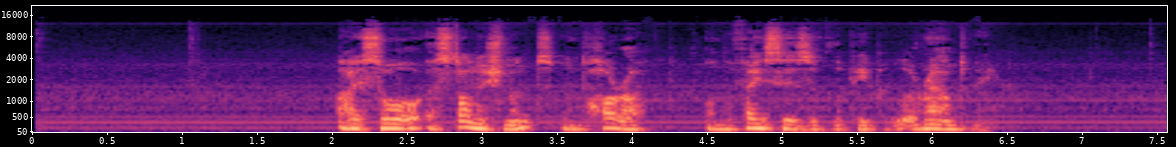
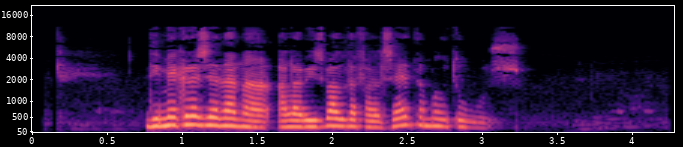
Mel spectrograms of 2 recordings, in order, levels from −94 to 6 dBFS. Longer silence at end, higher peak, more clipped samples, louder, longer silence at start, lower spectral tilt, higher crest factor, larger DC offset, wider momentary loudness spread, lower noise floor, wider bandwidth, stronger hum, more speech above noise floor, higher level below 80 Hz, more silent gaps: about the same, 1.15 s vs 1.05 s; about the same, -2 dBFS vs -4 dBFS; neither; first, -15 LUFS vs -18 LUFS; first, 2.05 s vs 0.75 s; second, -5 dB/octave vs -6.5 dB/octave; about the same, 16 dB vs 16 dB; neither; second, 11 LU vs 18 LU; second, -43 dBFS vs -60 dBFS; first, 13 kHz vs 11 kHz; neither; second, 29 dB vs 42 dB; first, -48 dBFS vs -72 dBFS; neither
